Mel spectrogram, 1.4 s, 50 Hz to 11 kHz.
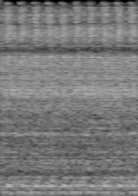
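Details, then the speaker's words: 1973 Plymouth Satellite Sebring V8 idling after three years unrun, revived in three hours with replacement intake manifold, carburetor and valve covers; single 2-inch exhaust. Steady, even low burble, regular firing, no misses or knocks; healthy. ">> Ooh, she sounds good. Single exhaust."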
